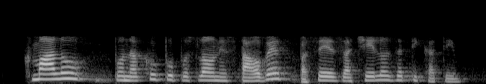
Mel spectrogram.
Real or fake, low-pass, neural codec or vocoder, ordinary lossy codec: fake; 3.6 kHz; codec, 16 kHz, 0.5 kbps, X-Codec, WavLM features, trained on Multilingual LibriSpeech; Opus, 24 kbps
